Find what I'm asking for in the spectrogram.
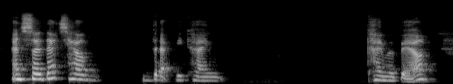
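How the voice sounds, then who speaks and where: A woman speaks with an Australian accent. Her pitch variation is ordinary. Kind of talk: interview. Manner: halting, word-finding pauses and repetitions.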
